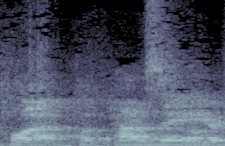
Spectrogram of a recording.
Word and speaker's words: passé: Religion is, what's that when they say it's past, passé or something? – Passé.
